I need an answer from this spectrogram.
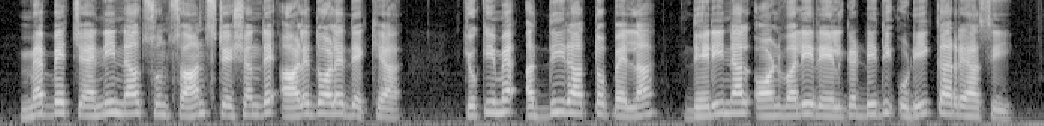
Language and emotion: Punjabi, fearful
